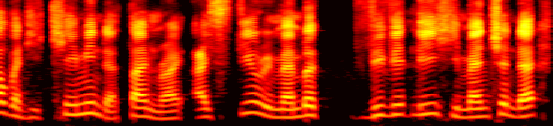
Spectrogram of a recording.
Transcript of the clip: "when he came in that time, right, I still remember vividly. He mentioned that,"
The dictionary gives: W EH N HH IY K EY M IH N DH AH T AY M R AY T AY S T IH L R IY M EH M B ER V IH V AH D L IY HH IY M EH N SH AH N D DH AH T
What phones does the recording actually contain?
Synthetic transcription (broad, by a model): W EH N HH IY K EY M IH N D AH T AY M R AY T AY S T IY L R IY M EH M B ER V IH V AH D L IY HH IY M EH N SH AH N D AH T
